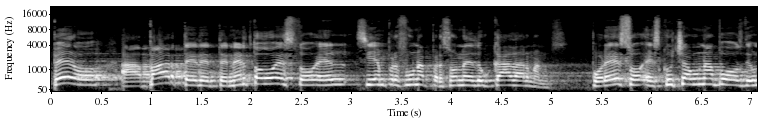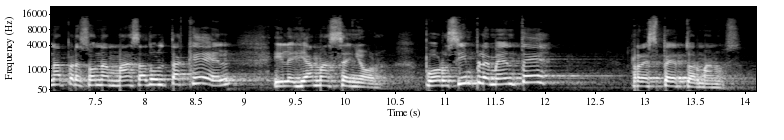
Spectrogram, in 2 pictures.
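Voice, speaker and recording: A man's voice: lively intonation, unhurried, roomy sound. An older man with a Mexican accent preaching a sermon as minister, often calling out to the brothers and letting his voice fall at the end of phrases. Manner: preaching, often addressing the congregation as brothers, pitch dropping at phrase ends. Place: church hall.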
